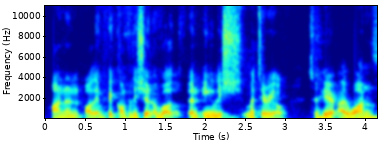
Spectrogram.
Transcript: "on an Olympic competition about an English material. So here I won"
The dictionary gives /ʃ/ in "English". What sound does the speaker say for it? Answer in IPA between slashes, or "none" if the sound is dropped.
/ʃ/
